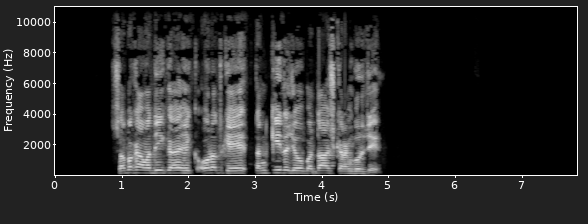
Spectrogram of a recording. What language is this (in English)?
Sindhi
